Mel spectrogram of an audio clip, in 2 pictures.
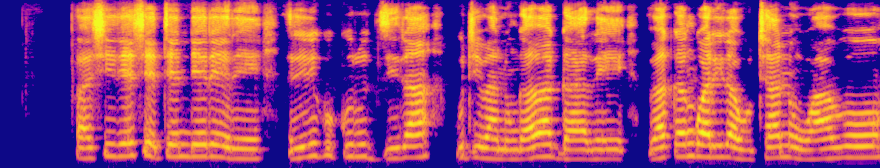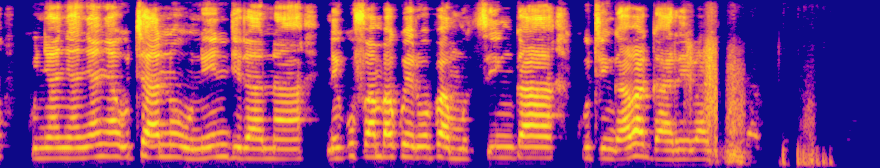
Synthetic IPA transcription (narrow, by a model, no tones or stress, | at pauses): paʃiɾe̞ʃe̞te̞nde̞ɾe̞reririkukuɾud͡zirakutiʋan̤uŋɡaʋaɡʱare̞ʋakaŋɡwaɾiraɦutano̞ɦwaʋo̞ | kuɲaɲaɲaɲaɦutano̞ɦuno̞endiranane̞kufambakwe̞ɾo̞pamut͡siŋɡakutiŋɡaʋaɡʱaɾe̞ʋaʒiːa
